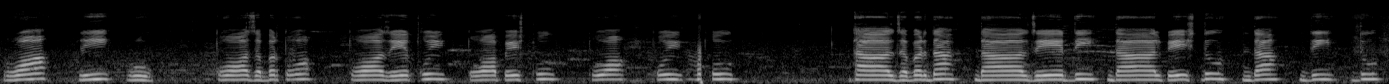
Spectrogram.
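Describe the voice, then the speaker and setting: Woman teaching recitation, slow syllable drills. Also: medium pitch, little pitch movement, slight background noise. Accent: Pakistani Urdu. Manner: chants syllables slowly, then explains quickly. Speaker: Quran reading teacher. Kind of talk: recitation lesson.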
